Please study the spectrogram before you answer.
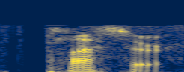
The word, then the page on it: Placer: plac·er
